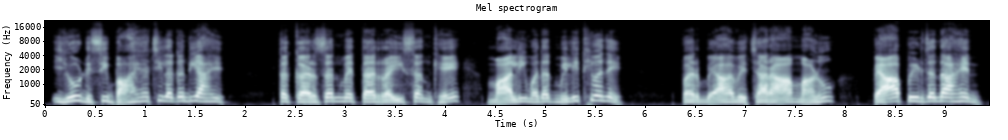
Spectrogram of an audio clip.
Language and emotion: Sindhi, angry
